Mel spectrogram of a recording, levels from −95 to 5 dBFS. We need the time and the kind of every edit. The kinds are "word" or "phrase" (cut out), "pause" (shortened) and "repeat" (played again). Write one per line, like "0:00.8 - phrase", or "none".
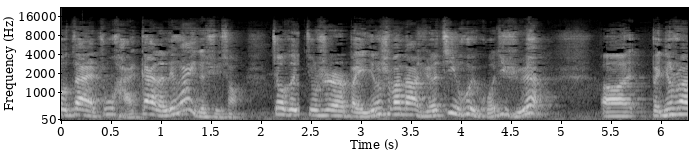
0:02.4 - word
